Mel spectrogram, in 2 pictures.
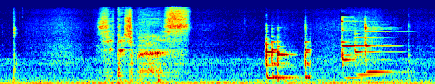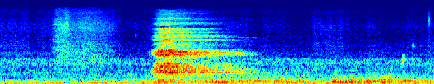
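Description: A short bell-like chime about three seconds in: a few sharp ringing tones that step downward. Brief bursts of noise come before it, and a louder one that fades out follows about six seconds in.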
